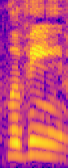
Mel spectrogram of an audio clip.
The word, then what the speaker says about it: Lavine: I still don't know if I'm going to be Lavine. I said it right. Okay, yes. Said it right the first time.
